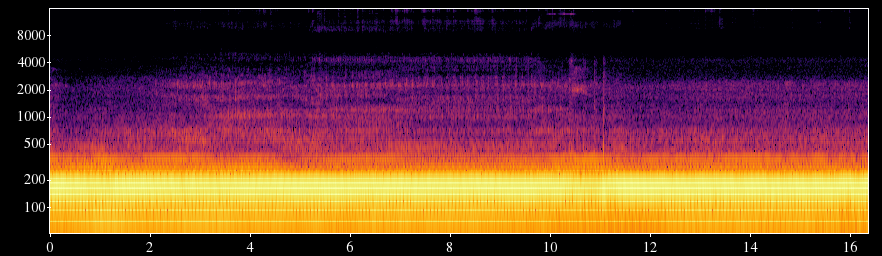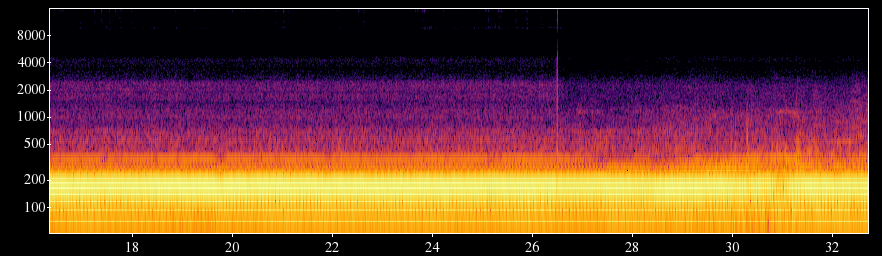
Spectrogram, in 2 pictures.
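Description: Lamborghini Aventador's V12 engine idling steadily with a low, even drone. A single sharp click comes near the end.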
